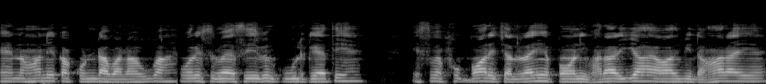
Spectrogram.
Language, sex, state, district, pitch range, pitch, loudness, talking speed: Hindi, male, Uttar Pradesh, Jyotiba Phule Nagar, 130-140 Hz, 135 Hz, -25 LUFS, 205 wpm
